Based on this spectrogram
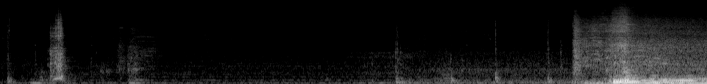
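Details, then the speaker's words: Peugeot 308 GTI first cold start after replacing the Valvetronic variable valve lift motor: clicks, then engine catches with a stumble and loud rough roar before settling to a smooth idle. "Had a bit of a hiccup when it first started. It sounded very loud."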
